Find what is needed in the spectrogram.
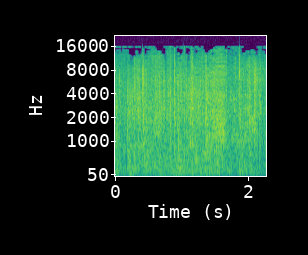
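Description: Debris from a collapsed ceiling falling and scattering over the floor and file boxes, a dense run of many small hits.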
